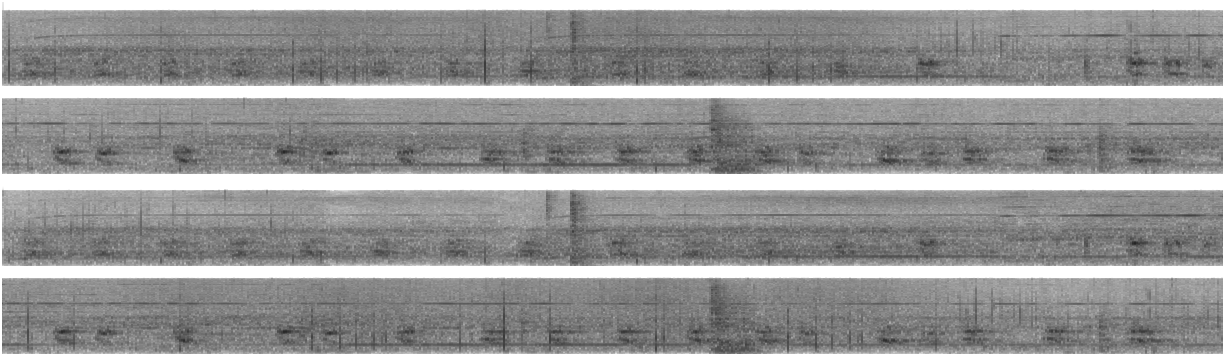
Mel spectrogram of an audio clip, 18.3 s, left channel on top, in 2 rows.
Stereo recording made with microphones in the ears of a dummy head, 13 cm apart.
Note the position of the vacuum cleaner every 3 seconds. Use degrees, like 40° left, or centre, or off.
70° left, 40° left, 20° right, 10° right, 40° left, 70° left.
